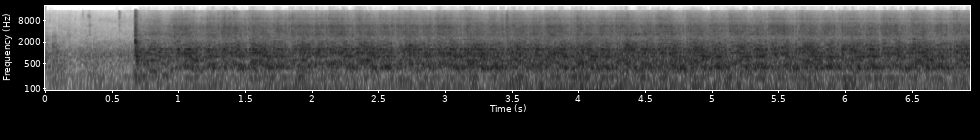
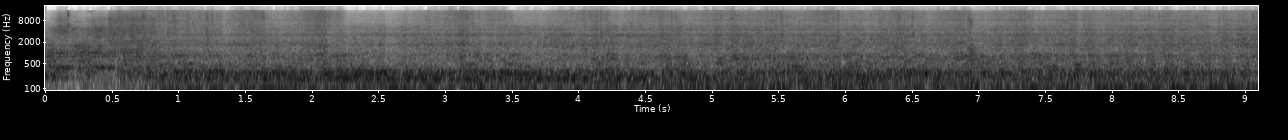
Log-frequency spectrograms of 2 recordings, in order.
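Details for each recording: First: Abandoned 1969 Ford F100 sitting over 30 years, fuel delivery also doubted: click then long steady cranking about three beats a second that never fires; distributor points not sparking consistently, cleaned and coil to be replaced; cranks, no spark. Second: Abandoned 1969 Ford F100 revived after 30 years: steady rumble with slightly choppy loping beat at idle, no knocks or misses; possibly an aftermarket cam; lopey idle.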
